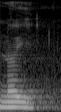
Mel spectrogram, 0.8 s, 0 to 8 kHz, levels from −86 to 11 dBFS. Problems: constant background noise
